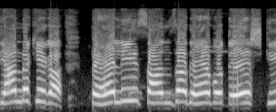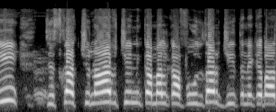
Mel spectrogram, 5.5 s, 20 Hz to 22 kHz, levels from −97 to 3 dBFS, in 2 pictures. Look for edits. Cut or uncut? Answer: uncut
